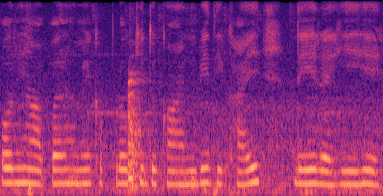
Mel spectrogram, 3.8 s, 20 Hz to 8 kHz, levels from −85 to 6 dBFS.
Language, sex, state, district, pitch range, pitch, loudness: Hindi, female, Bihar, Sitamarhi, 205-220 Hz, 215 Hz, -16 LUFS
